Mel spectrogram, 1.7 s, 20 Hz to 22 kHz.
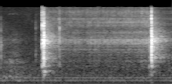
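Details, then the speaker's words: Used Leica M6 shutter fired at the 1-second setting: two crisp clicks roughly a second apart, opening and closing cleanly with no sticking or premature closing; the slow speeds work normally. "still sounds okay do it a third time still sounds okay you can't tell it's exactly a second but you can hear it's opening you can hear it's closing you can hear it's not jamming open and you can hear it's not closing prematurely"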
